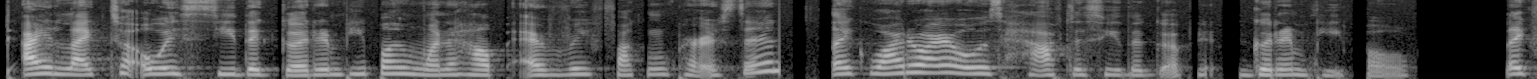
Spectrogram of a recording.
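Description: A woman's voice: mid-range voice, fairly bright tone. A woman hosting a podcast, telling her own friendship stories in a casual monologue, blunt and profane, with lots of restarts and "like". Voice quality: blunt, heavily profane, emphatic. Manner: frequent restarts and filler "like". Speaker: podcast host.

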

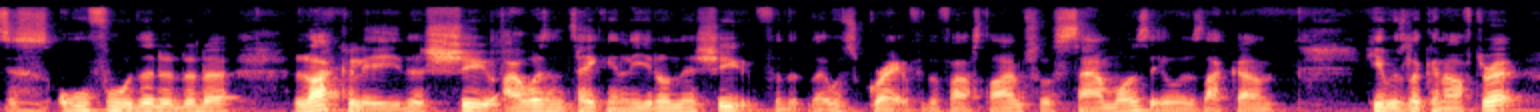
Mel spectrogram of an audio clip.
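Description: Young man, low voice, chatty storyteller, lots of fillers. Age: young adult. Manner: animated storyteller, many fillers, laughs while telling. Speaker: guest, video production founder. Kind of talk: casual storytelling interview.

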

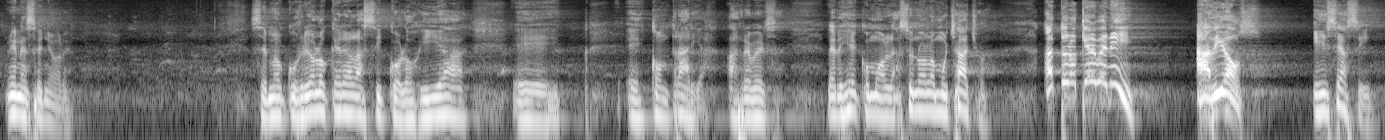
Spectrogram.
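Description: A middle-aged man, a pastor, preaching a sermon with a comic story, animated, swinging from low asides to shouting and mixing in English words. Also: normal speed, long pauses, big-room sound.

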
